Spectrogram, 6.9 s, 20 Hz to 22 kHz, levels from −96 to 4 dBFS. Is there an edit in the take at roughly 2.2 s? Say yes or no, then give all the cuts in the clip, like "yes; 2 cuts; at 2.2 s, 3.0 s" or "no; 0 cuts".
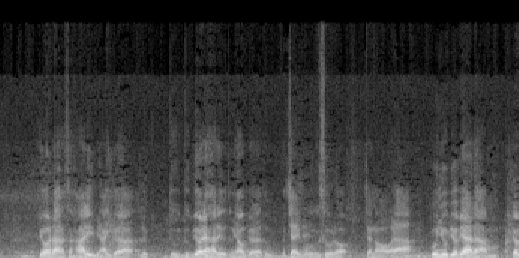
no; 0 cuts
